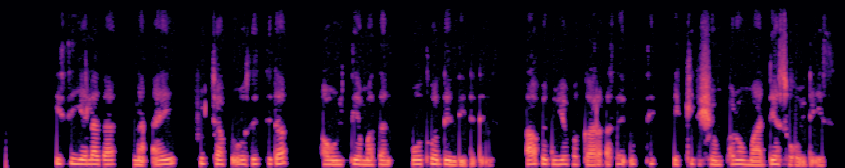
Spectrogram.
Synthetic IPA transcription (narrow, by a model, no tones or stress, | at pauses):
ʔɪsɪjɛlɐɡɐ | nɐʔɐj | ʃʊt͡ʃːaːfːɛ̰ʔo̞ːsɛt̪ːɪd̪ɐ | hɐwʊlt̪ːɪjɐmɐt̪ɐn | bo̞ːt̪ʊwad̪ɛnd̪iːd̪ɛd̪ɛ̰ʔeːs | ʔaːfɛɡʊjːɛbɐɡːaːɾɐʔɐsɐjʊt̪ːɪ | ɛkʰːɪd̪ɪʃɛmpʰːɐnɐwmaːd̪ːɪjɐsɔhɔjd̪ɛ̰ʔḛːs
